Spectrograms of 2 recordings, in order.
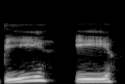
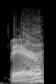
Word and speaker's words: Behir: Bear? Behir. Behir. Just call it Behir leather. This is the place in which you bet. Bah. Not that. Oh, Behir. bet, not ba. Behir.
